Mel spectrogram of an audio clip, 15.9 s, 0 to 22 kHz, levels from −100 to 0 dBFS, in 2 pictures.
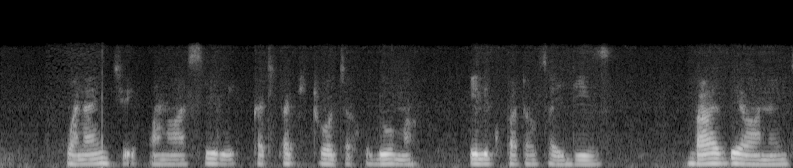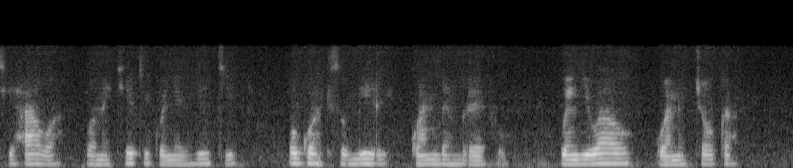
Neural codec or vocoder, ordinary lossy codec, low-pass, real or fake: codec, 16 kHz in and 24 kHz out, 1 kbps, XY-Tokenizer; Opus, 24 kbps; 7.2 kHz; fake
